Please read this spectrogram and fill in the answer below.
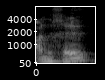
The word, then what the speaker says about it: Angel: Sie heißen ja nur noch Umberto und Angel oder Angel, ne, so wurde der eigentlich ausgesprochen,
